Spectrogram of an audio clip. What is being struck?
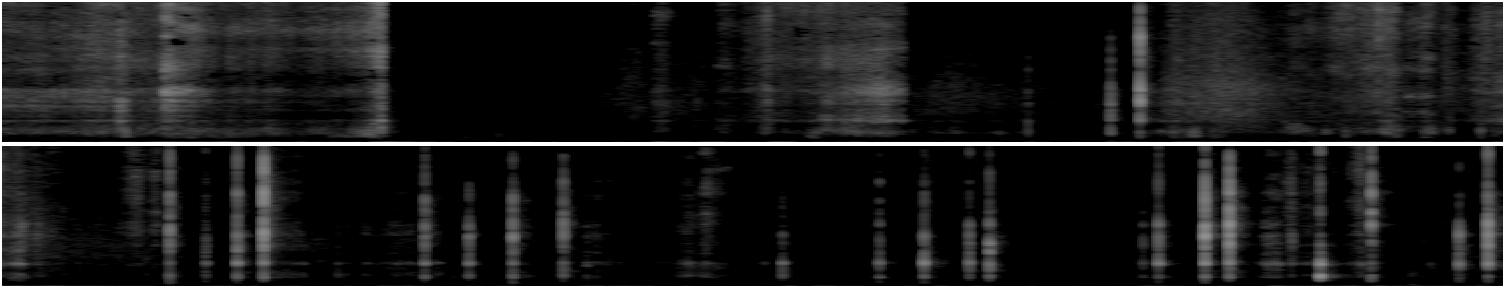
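Small wooden box.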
